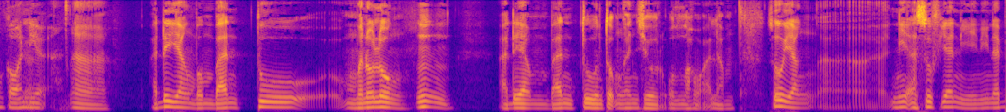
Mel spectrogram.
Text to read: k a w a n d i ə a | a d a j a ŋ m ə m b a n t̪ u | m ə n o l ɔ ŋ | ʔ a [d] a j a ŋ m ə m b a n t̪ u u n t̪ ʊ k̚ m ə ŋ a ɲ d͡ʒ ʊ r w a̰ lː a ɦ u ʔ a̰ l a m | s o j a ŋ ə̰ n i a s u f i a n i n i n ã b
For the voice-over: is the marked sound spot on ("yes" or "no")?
yes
